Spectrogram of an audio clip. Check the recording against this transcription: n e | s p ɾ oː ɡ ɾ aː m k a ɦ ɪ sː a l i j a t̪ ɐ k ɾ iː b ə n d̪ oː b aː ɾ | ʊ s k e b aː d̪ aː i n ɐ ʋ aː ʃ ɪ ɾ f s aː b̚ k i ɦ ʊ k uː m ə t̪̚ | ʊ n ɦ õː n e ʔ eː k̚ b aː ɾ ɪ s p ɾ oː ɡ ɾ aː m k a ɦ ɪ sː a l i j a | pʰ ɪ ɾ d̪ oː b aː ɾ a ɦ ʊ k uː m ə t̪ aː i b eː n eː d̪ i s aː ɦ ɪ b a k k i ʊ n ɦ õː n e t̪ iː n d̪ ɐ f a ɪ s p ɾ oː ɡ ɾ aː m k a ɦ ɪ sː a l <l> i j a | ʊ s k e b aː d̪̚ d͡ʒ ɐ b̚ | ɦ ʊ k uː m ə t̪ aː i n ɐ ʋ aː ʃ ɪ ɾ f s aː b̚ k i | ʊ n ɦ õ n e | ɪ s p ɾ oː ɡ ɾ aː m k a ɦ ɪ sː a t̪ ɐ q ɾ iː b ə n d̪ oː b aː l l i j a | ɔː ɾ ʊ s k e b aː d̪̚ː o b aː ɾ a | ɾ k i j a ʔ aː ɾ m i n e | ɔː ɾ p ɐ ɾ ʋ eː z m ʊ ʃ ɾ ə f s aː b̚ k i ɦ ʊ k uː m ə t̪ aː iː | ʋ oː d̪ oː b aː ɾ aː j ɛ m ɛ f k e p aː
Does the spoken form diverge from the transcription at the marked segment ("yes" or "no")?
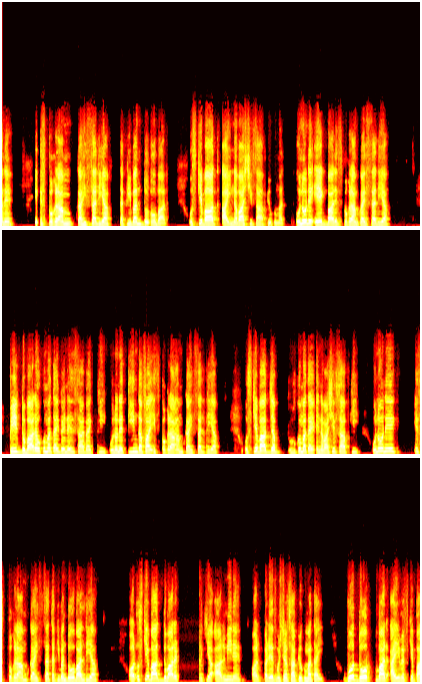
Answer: no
